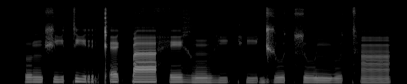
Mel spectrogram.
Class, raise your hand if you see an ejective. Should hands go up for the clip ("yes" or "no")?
yes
